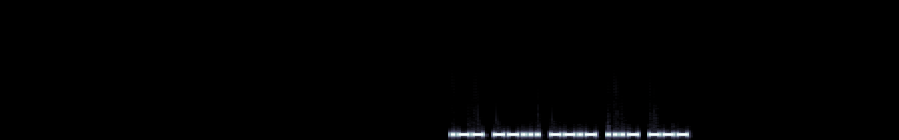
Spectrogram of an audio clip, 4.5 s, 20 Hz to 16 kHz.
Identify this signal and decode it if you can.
Morse code, heard as a keyed tone, about 64 wpm, 700 Hz. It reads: W7QVO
